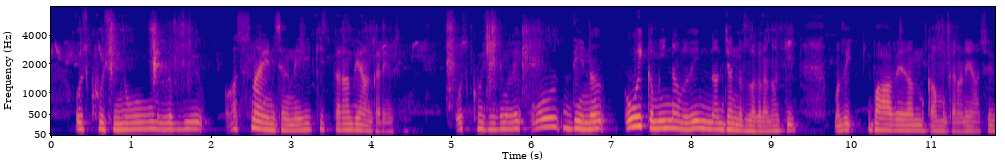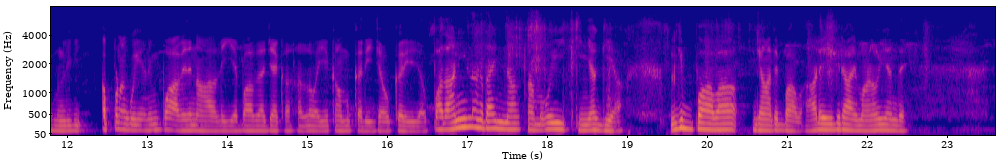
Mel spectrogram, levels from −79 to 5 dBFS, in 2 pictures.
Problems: constant background noise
